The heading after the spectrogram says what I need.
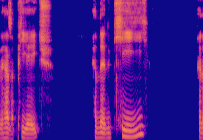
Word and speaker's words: chi: And then key, and that's the German CH, and ach, ach. You can kind of hear that ach, the kind of the CH sound. But that's pronounced key.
